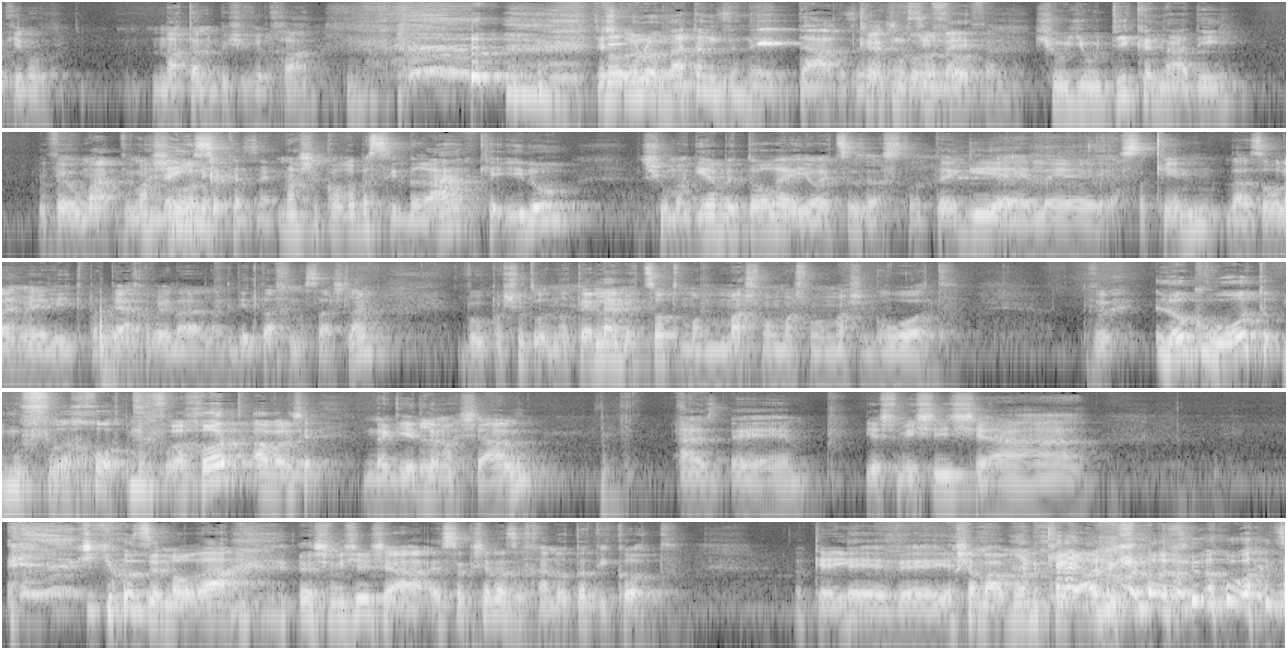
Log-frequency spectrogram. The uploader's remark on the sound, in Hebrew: הפעם הפרק הוקלט בפלורנטין ועל כן ניתן להבחין בהד המזוהה עם דרום העיר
